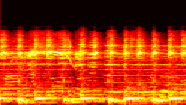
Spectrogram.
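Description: Live band playing Latin dance music through a PA, with a steady bass-and-drum beat and a shaker. A high held note slides down about a second in.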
